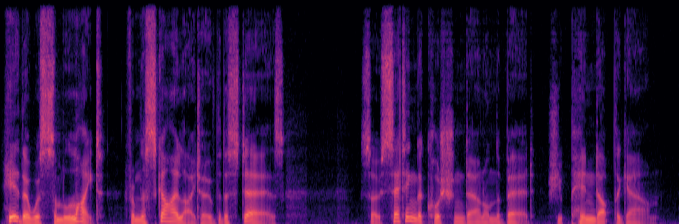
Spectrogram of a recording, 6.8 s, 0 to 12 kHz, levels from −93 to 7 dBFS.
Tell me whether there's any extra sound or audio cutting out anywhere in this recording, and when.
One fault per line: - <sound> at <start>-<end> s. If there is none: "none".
none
